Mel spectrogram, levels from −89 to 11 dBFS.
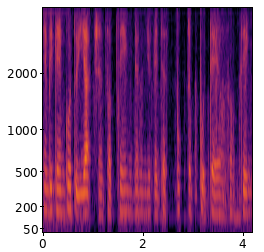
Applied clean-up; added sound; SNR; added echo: neural mask model RNNoise.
